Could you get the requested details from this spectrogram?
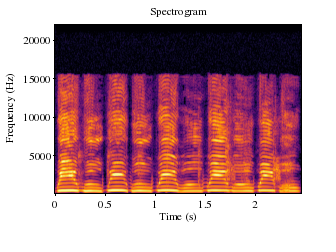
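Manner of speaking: high, loud wee-woo siren wail. Retelling a scene, imitating an alarm siren. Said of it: "The siren should be go-, like".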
